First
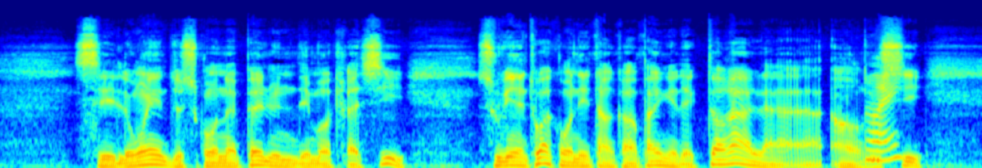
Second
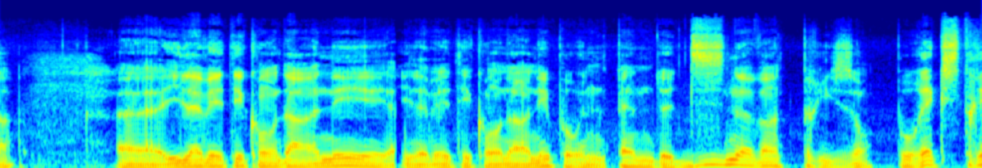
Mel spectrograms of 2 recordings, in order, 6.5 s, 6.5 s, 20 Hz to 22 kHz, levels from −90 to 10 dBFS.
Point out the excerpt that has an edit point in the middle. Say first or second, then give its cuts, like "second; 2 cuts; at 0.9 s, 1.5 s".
second; 1 cut; at 2.6 s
